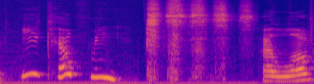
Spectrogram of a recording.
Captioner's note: laughs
